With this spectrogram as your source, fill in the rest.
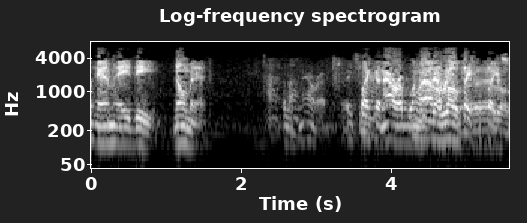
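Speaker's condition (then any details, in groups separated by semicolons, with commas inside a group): No condition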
